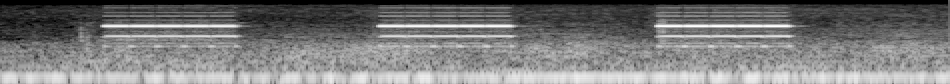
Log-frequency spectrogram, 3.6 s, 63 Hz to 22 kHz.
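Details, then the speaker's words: DAF LF Euro 6 truck reported smoking, ignition on before starting: three even high-pitched beeps about one per second over a faint hum, the dash low air pressure warning because the engine hasn't run; no engine warning. "No engine warning, just low air pressure because it hasn't been started."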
